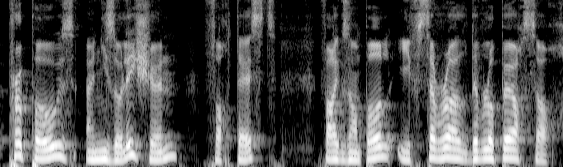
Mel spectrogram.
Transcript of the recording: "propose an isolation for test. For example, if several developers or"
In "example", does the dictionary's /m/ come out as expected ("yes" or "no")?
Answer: no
